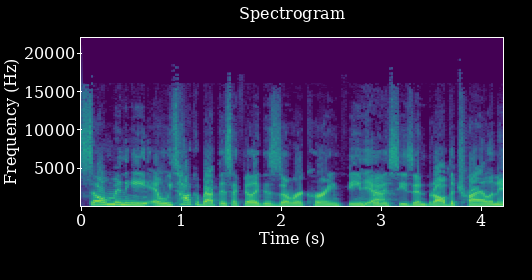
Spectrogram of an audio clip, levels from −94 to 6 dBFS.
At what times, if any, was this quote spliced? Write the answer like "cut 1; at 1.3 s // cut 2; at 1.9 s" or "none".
none

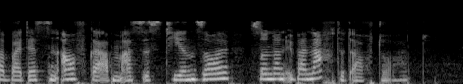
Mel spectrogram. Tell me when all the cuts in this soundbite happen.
cut 1; at 2.4 s

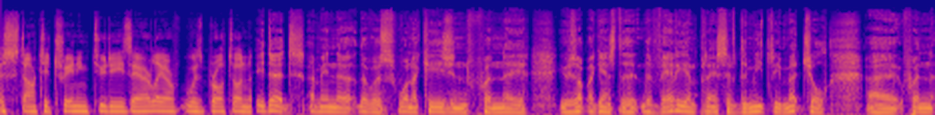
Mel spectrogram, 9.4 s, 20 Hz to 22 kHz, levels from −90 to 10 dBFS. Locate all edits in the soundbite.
cut 1; at 2.5 s

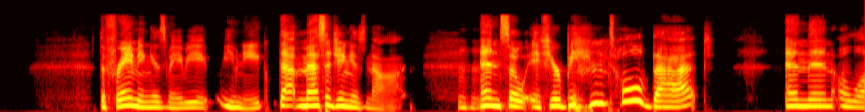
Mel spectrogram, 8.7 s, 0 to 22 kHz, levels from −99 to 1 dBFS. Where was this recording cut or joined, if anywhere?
cut 1; at 2.7 s

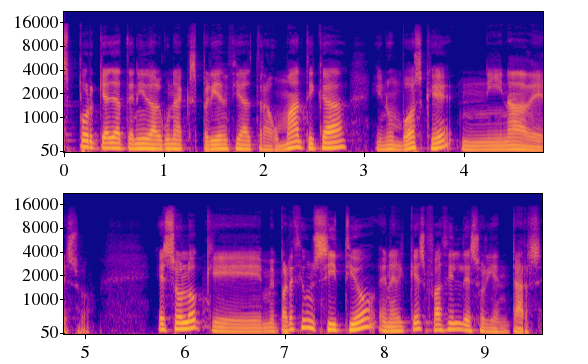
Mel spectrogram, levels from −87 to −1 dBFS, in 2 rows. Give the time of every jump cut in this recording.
cut 1; at 8.4 s

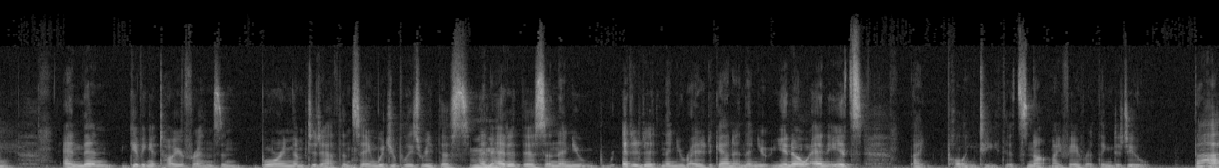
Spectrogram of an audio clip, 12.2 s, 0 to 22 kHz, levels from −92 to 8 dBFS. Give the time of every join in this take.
none

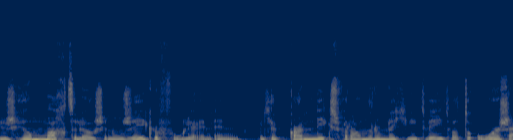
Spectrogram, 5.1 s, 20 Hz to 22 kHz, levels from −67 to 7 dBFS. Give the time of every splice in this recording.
cut 1; at 2.5 s

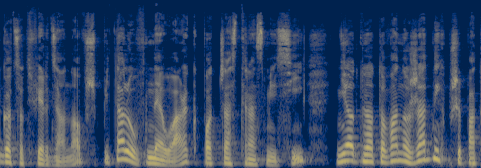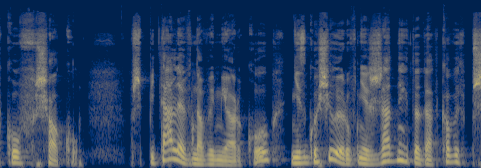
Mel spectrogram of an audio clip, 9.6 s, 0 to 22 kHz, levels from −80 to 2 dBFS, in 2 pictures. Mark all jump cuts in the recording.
none

